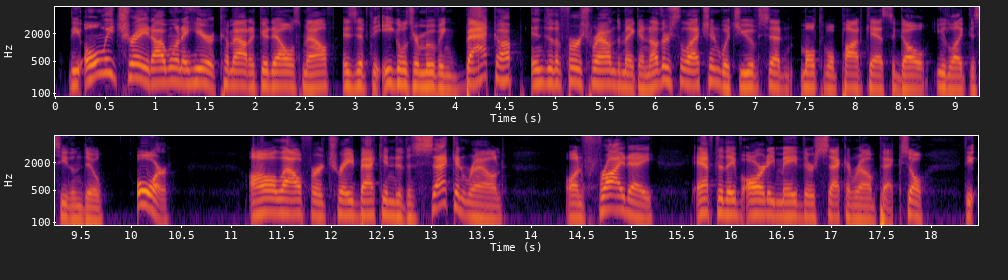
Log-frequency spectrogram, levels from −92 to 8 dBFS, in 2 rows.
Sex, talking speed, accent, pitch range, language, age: male, 210 wpm, American, 125-160 Hz, English, 30-49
